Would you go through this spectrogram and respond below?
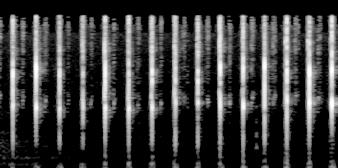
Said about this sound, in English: But this is literally one hand just kind of opening and closing against itself.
